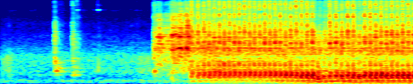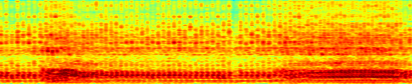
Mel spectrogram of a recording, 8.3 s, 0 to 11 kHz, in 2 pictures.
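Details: Hammerhead 110cc go kart that sat almost a year, started after a battery charge, carburetor cleaning and a non-new air filter: quiet, then the single catches and settles into a quick, steady, even putter; starts and idles fine.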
